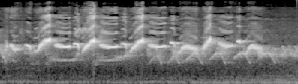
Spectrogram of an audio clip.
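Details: Loud clear song of a Hwamei from Northwest Vietnam in a morning singing contest: rich rising and falling whistles, some looping notes repeated in pairs, delivered strongly without pause.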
